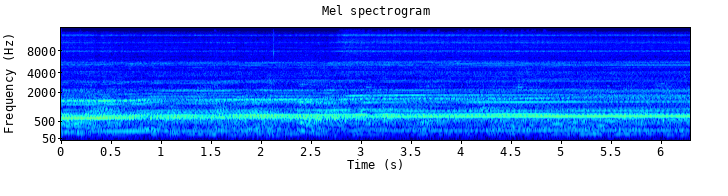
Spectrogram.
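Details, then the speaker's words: VVVF PWM induction motor drive after a "gear" change while speeding up: a steady high switching whine holds its pitch as the chopping frequency stays the same, while a lower motor tone climbs with speed; normal inverter motor whine. "Notice that the chopping still appears to be about the same sort of uh frequency, which is right."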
